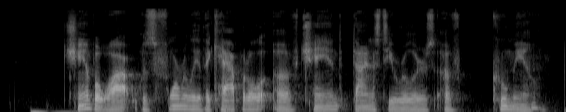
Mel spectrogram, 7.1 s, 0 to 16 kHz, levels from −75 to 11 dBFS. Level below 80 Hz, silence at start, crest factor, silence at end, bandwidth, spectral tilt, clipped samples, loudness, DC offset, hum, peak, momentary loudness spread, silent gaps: -44 dBFS; 0.4 s; 20 dB; 0.25 s; 11.5 kHz; -5 dB/octave; under 0.1%; -27 LUFS; under 0.1%; none; -8 dBFS; 9 LU; none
